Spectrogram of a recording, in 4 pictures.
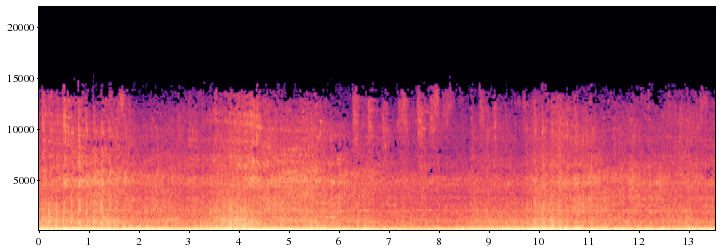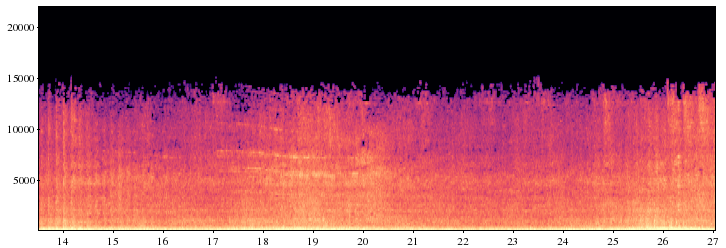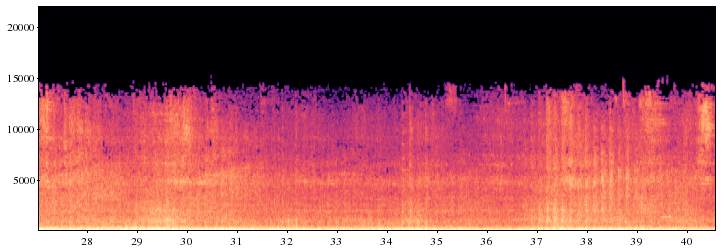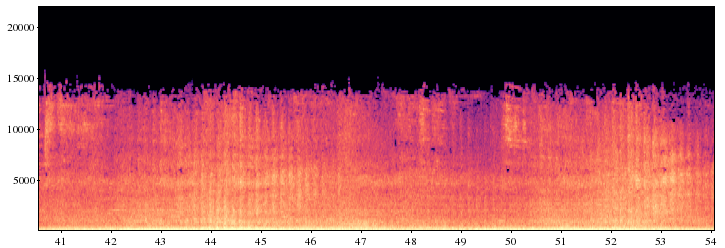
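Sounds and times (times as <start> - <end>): freight cars clicking and rattling: 0.0 - 2.8, 42.0 - 54.0
train wheels rumbling on rails: 0.0 - 54.0.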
